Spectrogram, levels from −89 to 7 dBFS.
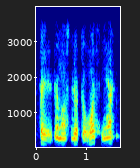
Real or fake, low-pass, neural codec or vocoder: fake; 3.6 kHz; codec, 16 kHz, 2 kbps, FreqCodec, larger model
